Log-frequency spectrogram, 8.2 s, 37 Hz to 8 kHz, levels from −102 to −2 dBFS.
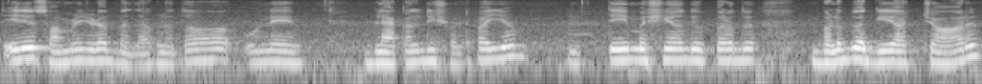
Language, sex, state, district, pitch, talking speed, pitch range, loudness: Punjabi, male, Punjab, Kapurthala, 160 Hz, 170 wpm, 145-175 Hz, -16 LUFS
